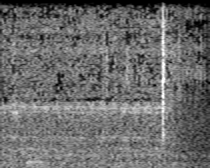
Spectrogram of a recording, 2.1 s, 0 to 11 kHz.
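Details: 2019 Goodman AC with leaks, whose last charge lasted only a month, outdoor compressor running in cool mode: a steady low hum with a faint constant high tone. It is pumping normally.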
